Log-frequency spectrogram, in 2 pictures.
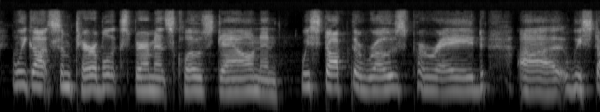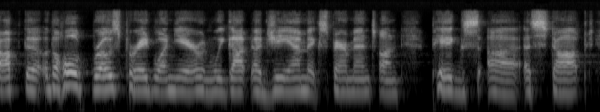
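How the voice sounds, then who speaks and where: Against a quiet background, a woman talks at a moderate pace with a medium pitch and fairly even intonation. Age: 60s. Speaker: priestess and museum founder. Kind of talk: interview. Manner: halting, with frequent repetitions.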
